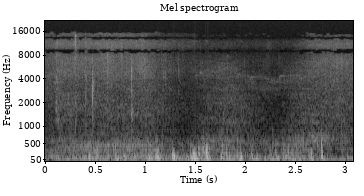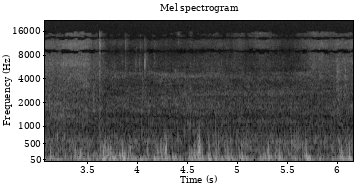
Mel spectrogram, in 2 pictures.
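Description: Low, uneven rumble of wind buffeting a handheld microphone, broken by irregular soft thumps from the camera being handled and moved.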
